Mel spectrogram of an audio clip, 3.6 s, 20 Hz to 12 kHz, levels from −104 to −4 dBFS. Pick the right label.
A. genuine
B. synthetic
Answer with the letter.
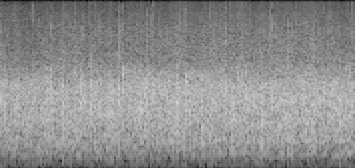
A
